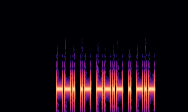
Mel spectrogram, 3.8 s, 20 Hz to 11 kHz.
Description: Morse code, heard as a keyed tone, about 28 wpm, 700 Hz. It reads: GAQEK
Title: Code Groups - 5 Letters - 30wpm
